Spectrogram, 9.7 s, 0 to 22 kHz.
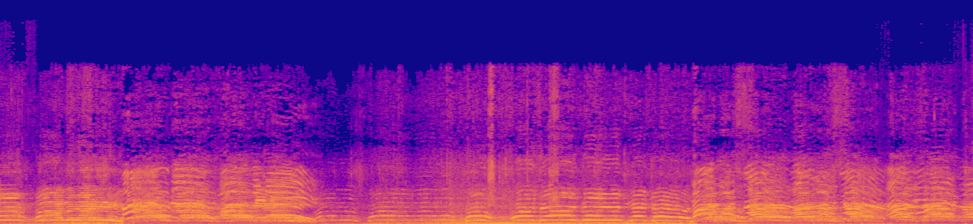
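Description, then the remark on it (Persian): A large crowd at a Friday protest in Sanandaj against increased pressure on Sunni clerics, demanding the release of two Sunni clerics, chants loudly in unison, voices rising and falling in repeated rhythmic phrases with a brief dip before the chant surges back, steady low rumble underneath. “در سنندج علیه تشدید فشارها بر روحانیان اهل سنت تظاهراتی در روز جمعه برگزار شد و معترضان خواستار آزادی 2 ماموستای اهل سنت شدند.”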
